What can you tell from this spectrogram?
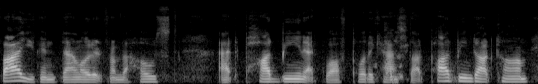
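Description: An echo leak repeats the speech 311 ms late: faintly at 0–0.61 s, 1.04–1.94 s, 2.40–2.44 s and 2.75–2.81 s, then far louder, only about 10 dB down, at 3.17–5.33 s. This is likely a loudspeaker side's canceller letting pickup through. Spectrograms show harmonic traces duplicated 311 ms later.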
